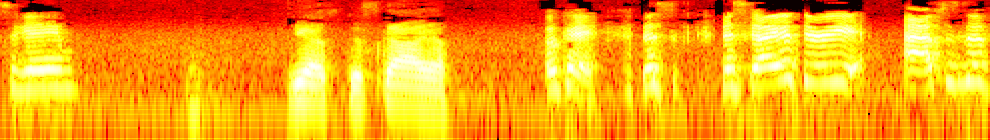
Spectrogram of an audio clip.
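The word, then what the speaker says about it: Disgaea: one wasn't my fault anyways this is it disaya is that is that how you pronounce the game yes disaya okay disa three absence of the attention goes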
